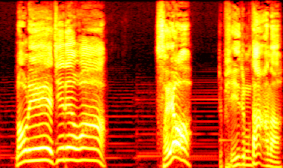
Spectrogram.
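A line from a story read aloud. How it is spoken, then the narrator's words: Old man shouting. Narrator (Chinese): 传达室大爷喊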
